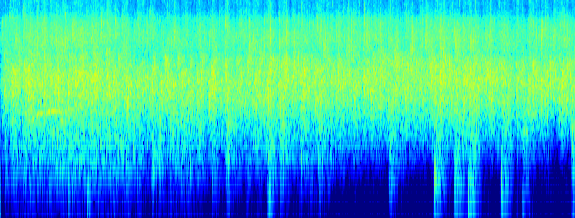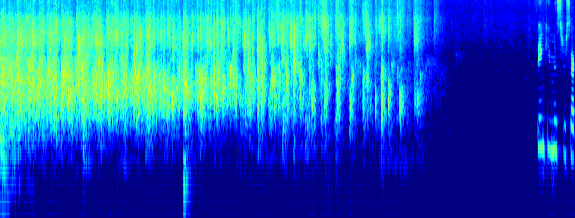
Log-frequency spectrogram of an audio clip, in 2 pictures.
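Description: Audience applause greets Gabby and Ava as they come onstage at a White House event, steady and loud for nearly twenty seconds, then thinning to scattered claps before going silent.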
